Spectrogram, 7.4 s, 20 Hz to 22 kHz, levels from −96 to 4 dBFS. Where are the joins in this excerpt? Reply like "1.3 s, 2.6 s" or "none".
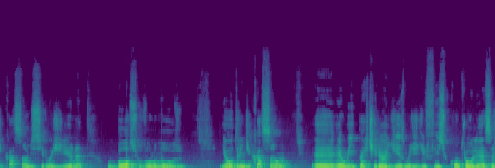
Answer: none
